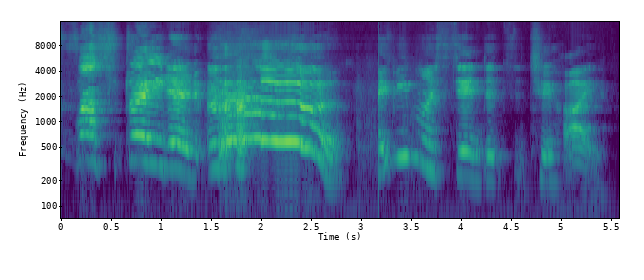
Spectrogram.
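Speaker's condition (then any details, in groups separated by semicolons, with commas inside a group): Cerebral palsy, dystonic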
